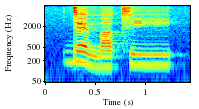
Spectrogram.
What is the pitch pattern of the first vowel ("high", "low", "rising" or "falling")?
falling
